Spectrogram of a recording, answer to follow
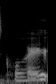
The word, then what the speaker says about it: corps: Did I pronounce corps right? Yeah, corps.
